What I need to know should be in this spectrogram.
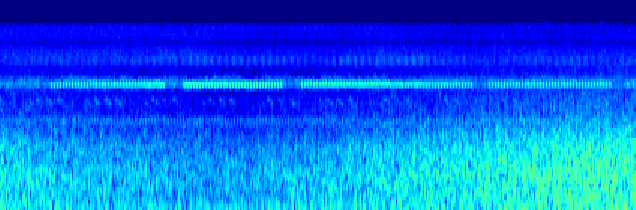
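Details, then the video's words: Crickets with steady, high, finely pulsed chirping that runs unbroken, set against a loud rush of waves breaking beyond an alley. "Waves beyond the Alley and Crickets Sound"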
